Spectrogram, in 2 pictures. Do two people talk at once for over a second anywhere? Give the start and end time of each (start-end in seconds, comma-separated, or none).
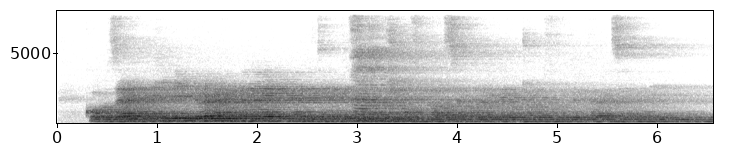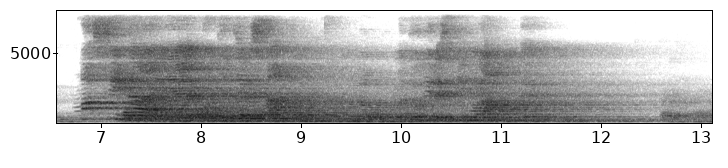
7.2-10.4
